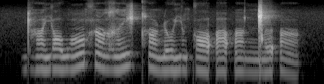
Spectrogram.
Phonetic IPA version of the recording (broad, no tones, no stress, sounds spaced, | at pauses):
ɖʱ ɑ̃ j ɒ w ɔ̃ x ɑ̃ ʁ ĩ ʒ qʰ ɑ̃ ɳ ʊ j ə̃ k ɒ ʔ ɑ ʔ ɑ̃ ŋ͡ǁ ə ʔ ɑ̃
